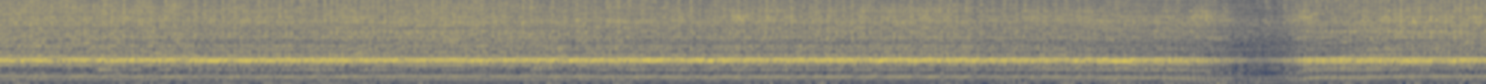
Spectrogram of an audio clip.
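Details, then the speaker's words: Lawn mower that starts but stalls after a while, run with the carburetor area opened up: the engine buzzes steadily, then sags as if about to die even at full throttle; owner suspects fuel supply, a flooded plug, a carburetor blockage or a clogged air filter. "có vẻ như sắp tắt đúng không, rồi nó tắt dù tôi kéo ga hết cỡ, nhưng vẫn tắt giữa chừng"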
